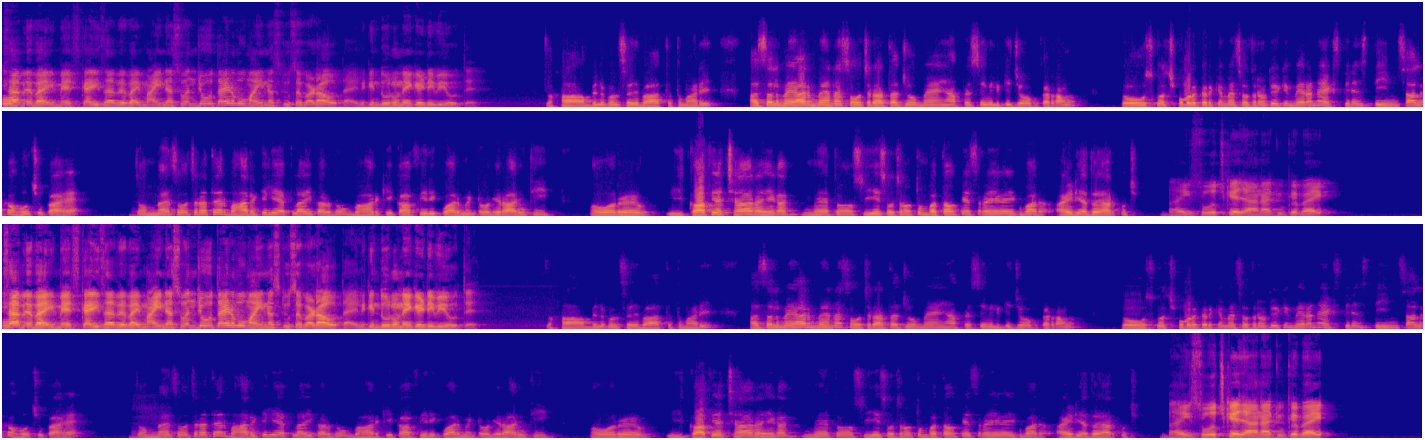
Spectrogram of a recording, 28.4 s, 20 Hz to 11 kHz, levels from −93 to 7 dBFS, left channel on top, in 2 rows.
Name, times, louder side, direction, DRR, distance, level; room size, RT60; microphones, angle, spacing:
voice 1, 0.0-4.8 15.5-15.8 25.8-27.4, right 6 dB, 80° right, 0.5 m, -26 dB
voice 2, 5.4-7.1 7.5-10.8 11.2-15.0 15.6-19.7 20.1-25.4, left 5 dB, 85° left, 0.5 m, -30 dB
10.5 x 7.5 x 6.6 m
head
